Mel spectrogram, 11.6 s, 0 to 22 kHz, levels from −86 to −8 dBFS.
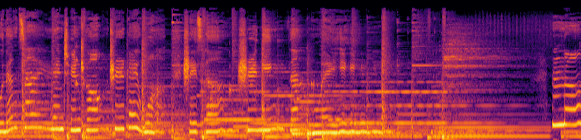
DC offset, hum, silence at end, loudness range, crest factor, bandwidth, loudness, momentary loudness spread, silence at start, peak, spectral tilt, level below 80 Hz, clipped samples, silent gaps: under 0.1%; none; 0 s; 6 LU; 14 dB; 17.5 kHz; -19 LUFS; 10 LU; 0 s; -6 dBFS; -4.5 dB/octave; -38 dBFS; under 0.1%; none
